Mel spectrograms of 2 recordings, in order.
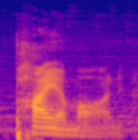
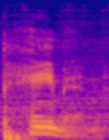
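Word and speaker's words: Paimon: And it's pronounced Pyon, not Payman.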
